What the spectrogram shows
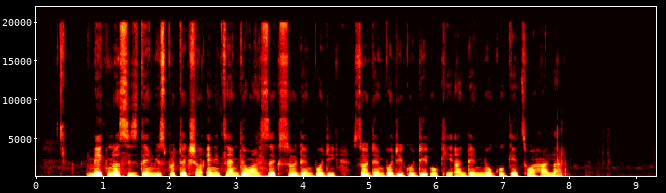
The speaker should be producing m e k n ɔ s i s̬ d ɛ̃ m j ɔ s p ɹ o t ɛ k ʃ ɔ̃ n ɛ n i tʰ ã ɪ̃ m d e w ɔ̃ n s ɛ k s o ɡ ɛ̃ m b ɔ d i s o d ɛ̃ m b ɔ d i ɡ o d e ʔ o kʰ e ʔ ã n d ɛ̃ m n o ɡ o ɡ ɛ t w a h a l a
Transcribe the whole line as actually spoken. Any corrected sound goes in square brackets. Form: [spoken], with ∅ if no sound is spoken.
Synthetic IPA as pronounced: m e k n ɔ s i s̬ d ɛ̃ m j [u] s p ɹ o t ɛ k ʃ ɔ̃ n ɛ n i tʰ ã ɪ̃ m d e w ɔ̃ n s ɛ k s o [d] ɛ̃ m b ɔ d i s o d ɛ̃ m b ɔ d i ɡ o d e ʔ o kʰ e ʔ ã n d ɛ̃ m n o ɡ o ɡ ɛ t w a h a l a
